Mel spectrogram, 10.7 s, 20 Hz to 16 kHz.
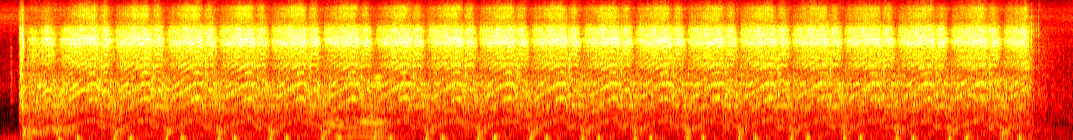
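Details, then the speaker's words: Free two-wheel-drive Yanmar 1500 tractor that wouldn't start, cranked after carburetor cleaner was squirted into the main fuel line at the injector pump: steady rhythmic cranking at about two compression beats a second with no catch. Cranks, no start. "And then I cranked it over a little bit, like I'm going to do now. And we're going to see if it's going to have anything come"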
